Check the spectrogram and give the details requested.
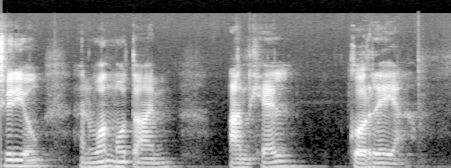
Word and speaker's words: Ángel Correa: about that pronunciation but it's Korea so you make the r rolling R of course Angel Di Maria Angel Correa okay guys see you in the next video and one more time Angel Correa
